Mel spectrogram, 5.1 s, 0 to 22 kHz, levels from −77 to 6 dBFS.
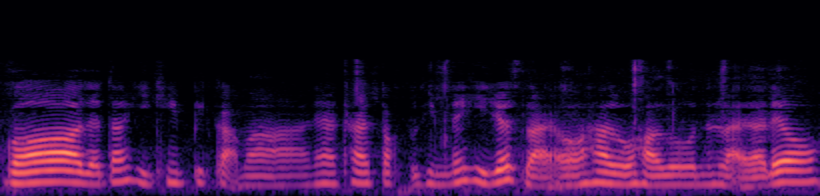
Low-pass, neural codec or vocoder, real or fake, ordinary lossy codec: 7.2 kHz; none; real; MP3, 32 kbps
